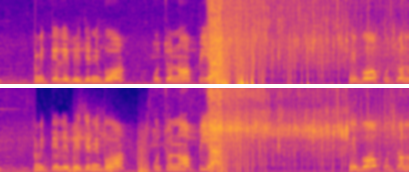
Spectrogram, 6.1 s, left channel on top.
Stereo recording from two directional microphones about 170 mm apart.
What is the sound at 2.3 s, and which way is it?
Speech, 70° left (ahead or behind).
